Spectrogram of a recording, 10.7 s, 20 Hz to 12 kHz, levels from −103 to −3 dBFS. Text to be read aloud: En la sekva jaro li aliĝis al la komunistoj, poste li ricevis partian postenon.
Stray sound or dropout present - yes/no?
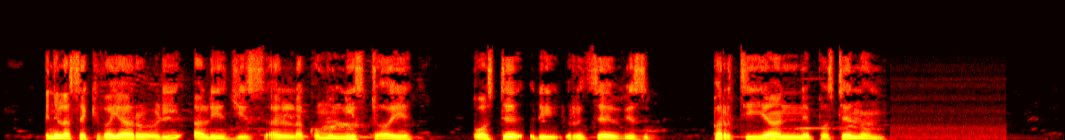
no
